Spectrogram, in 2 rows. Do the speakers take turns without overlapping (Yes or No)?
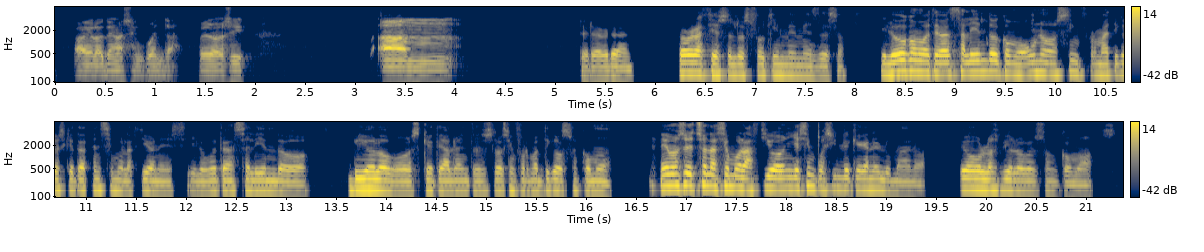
Yes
